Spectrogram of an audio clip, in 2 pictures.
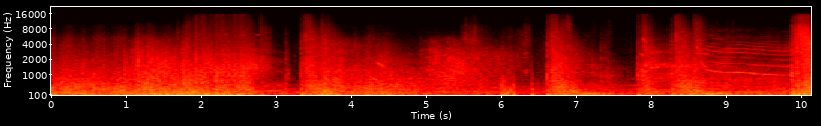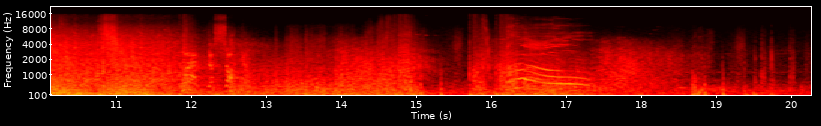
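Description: Pistols fire in loud bursts with echoing bangs.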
